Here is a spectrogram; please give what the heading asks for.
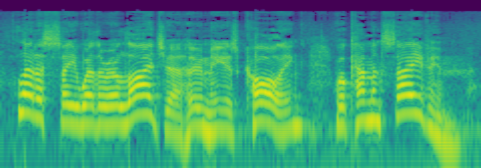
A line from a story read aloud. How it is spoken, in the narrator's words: Other people shout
